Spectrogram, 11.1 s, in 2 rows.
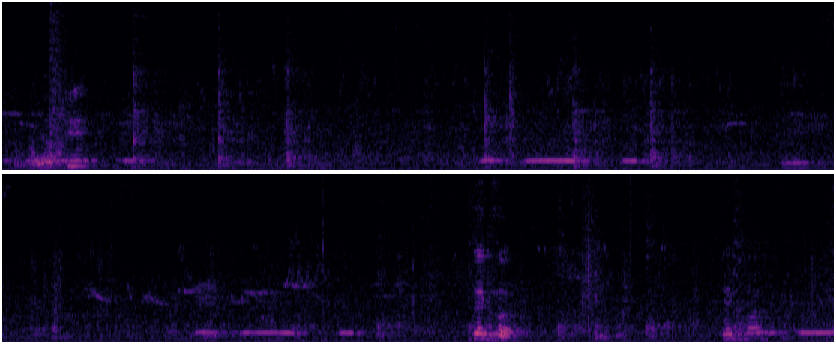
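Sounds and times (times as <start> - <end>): low bird calls: 0.0 - 11.0
high bird chirps: 3.1 - 5.4, 6.1 - 10.1.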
